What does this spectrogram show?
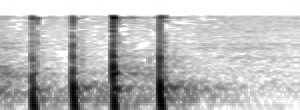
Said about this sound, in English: up to a little house and they go up to the door. They knock on the door.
